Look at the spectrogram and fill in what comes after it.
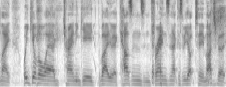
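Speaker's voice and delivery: plain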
